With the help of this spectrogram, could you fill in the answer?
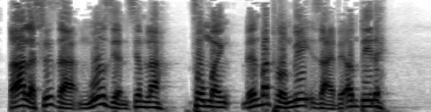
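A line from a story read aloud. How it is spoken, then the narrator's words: Shrill girl shouting. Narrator (Vietnamese): Thiếu nữ áo lam quát giọng lanh lảnh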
